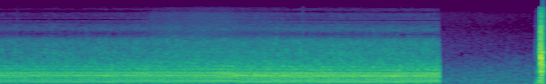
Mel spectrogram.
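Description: A car engine hums as a car drives by.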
